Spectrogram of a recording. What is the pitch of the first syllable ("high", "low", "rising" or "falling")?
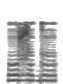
high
